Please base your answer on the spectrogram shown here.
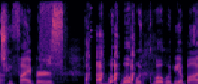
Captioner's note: laughs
